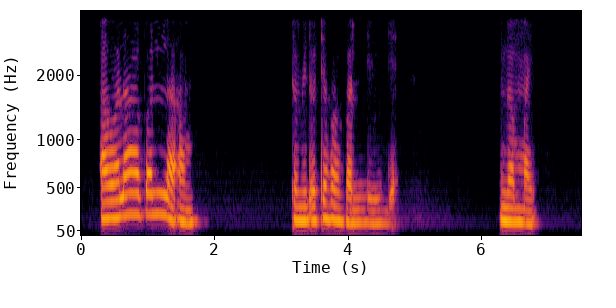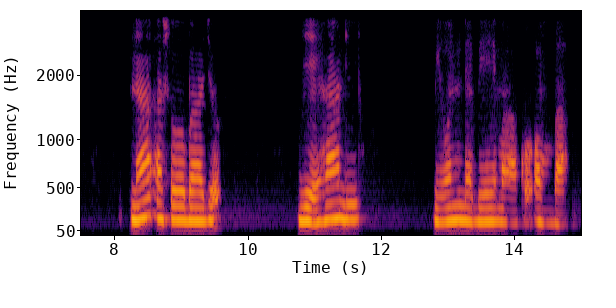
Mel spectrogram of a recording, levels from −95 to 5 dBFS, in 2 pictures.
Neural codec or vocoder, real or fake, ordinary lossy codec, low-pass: none; real; none; 3.6 kHz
